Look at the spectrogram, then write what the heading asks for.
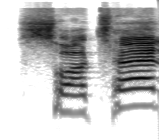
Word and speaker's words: Saw X: to play a game Saw 10 I still see it game oh sawx excuse me not pronounced sawx so much one of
